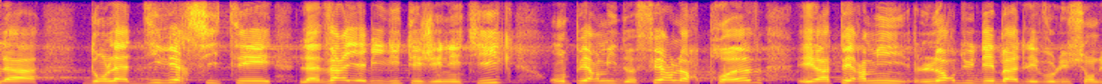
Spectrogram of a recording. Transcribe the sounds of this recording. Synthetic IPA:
lad̪ɔ̃lad̪ivɛʁsit̪elavaʁjabilit̪eʒenet̪ik | ɔ̃pɛʁmid̪əfɛʁlœʁpχœveapɛʁmilɔʁd̪yd̪ebad̪əlevɔlysjɔ̃d̪

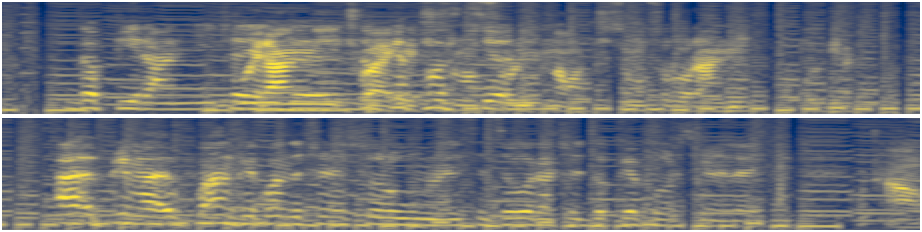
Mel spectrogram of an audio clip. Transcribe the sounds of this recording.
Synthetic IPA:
d̪ɔpːjiɾaɲːit͡ʃɛɾaːid̪t͡ʃoɛpjafosjoːnɔt͡ʃi̥soːnosoːloɾa̰ɲːid̪ɛvod̪iːɾeapɾiːmapɔaŋkekwand̪ot͡ʃɛnesoːlouːnonelst̪ɛsoːɾat͡ʃɛd̪ːɔpːjaforsjonelɛd͡ʒia̰

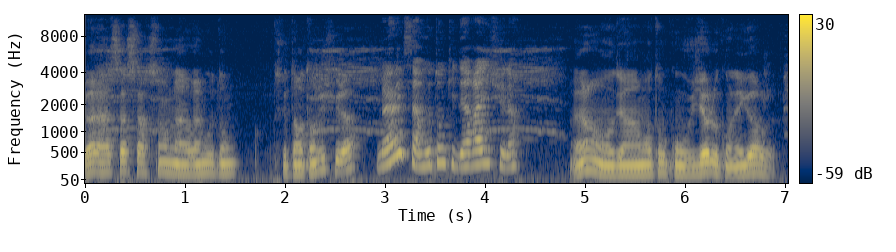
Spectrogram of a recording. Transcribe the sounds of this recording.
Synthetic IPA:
valasasaʁəsɑ̃blɛ̃vʁɛmut̪ɔ̃ppḁʁsə̥kət̪yaɑ̃t̪ɑ̃d̪yt̪ɥilawɛwisɛɛ̃mut̪ɔ̃kʲid̪eʁajt̪ɥilaɛnɔ̃d̪iɛ̃ɛ̃mɑ̃t̪ɔ̃kɔ̃vjɔlukɔ̃neɡɔʁʒ

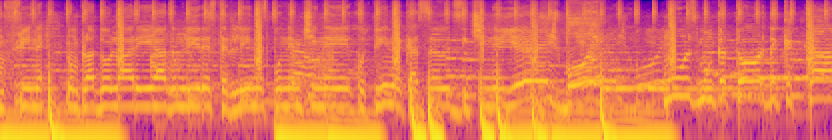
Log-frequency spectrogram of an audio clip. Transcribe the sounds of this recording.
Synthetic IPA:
nfinenumplad̪olaɾiad̪ɨmliɾest̪erlinespunemt͡ʃinekut̪inekasəit͡ʃinejeʃbojmult̪sʲmɨŋkət̪oɾʲd̪ekəka

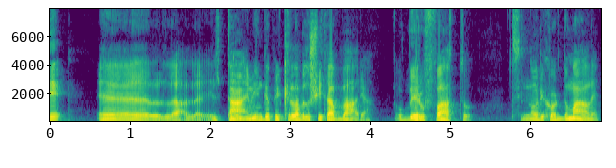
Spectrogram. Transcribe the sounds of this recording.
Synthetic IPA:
e | la̰ḭlt̪ajmiŋɡperk̟ːelːavelot͡ʃit̪avːa̰ːɾja̰ | ovːeːɾofːat̪ʰːo | senːorːikɔrd̪omaːle

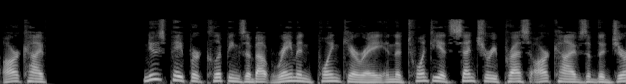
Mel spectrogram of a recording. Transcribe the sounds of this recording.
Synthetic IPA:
ɑɹkʰaɪ | nʉz̥pʰeɪpə˞kʰl̥ɪpɪ̃ŋzɨbaʊt̚ɹẽɪ̃mɨ̃npʰɔ̃ɪ̃nkʰɛɹeɪɨ̃nðɨtʰw̥ɛ̃ntiɨθsɛ̃nt͡ʃə˞ipʰɹ̥ɛsɑ̰ɹkʰaɪvzʌvðɨd͡ʒɜ

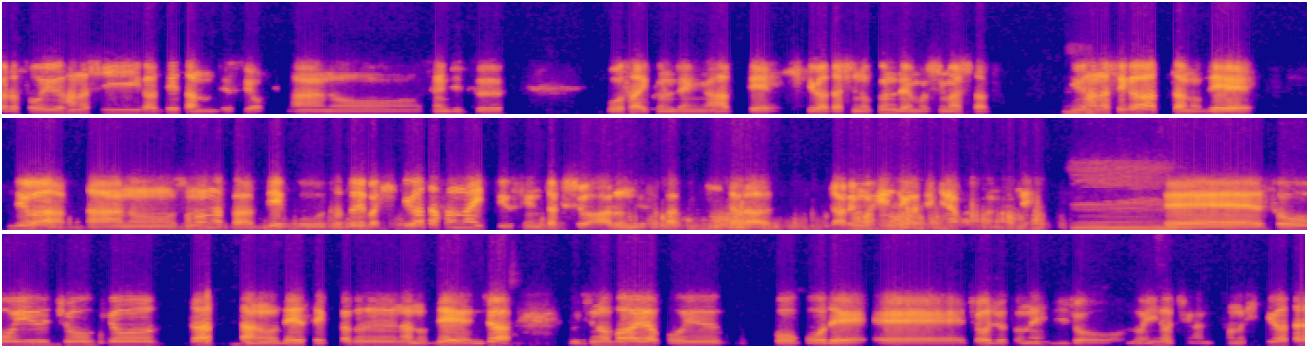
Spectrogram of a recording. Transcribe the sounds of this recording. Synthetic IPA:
kaɾaso̞ːjɯ̟ːɦanaɕiɡad̪e̞t̪ano̞d̪e̞sɨjo̞ | ano̞sẽ̞ɲ̟d͡ʑit͡sɨ | bo̞ːsaikɯ̟̃nɾẽ̞ŋɡaːt̪ːe̞çi̥kʲiβat̪aɕino̞kɯ̟̃nɾẽ̞mːo̞ɕimaɕi̥t̪at̪o̞̥ | jɯ̟ːɦanaɕiɡaːt̪ːano̞d̪e̞ | d̪e̞βaano̞so̞no̞nakad̪e̞ko̞ːt̪at̪o̞e̞baçi̥kʲiβat̪asanait̪ːe̞jɯ̟sẽ̞nt̪akɯ̟̥ɕiβa̰ːɾɯ̟̃nd̪e̞sɨ̥kat̪ːekʲit̪aɾad̪aɾe̞mo̞ɦẽ̞ɲ̟d͡ʑiɡad̪e̞kʲinakat̪ːãnd̪esɨne̞ | eːso̞ːjɯ̟ːʑo̞ːkʲo̞ː | d̪at̪ːano̞d̪e̞se̞kːakɯ̟nano̞d̪e̞d͡ʑaːɯ̟t͡ɕino̞baːiβ̞ako̞ːjɯ̟ː | ko̞ːko̞ːd̪e̞ː | t͡ɕo̞ːʑo̞t̪o̞ne̞d͡ʑiʑo̞no̞ino̞t͡ɕiɡanso̞no̞çi̥kʲiβat̪a

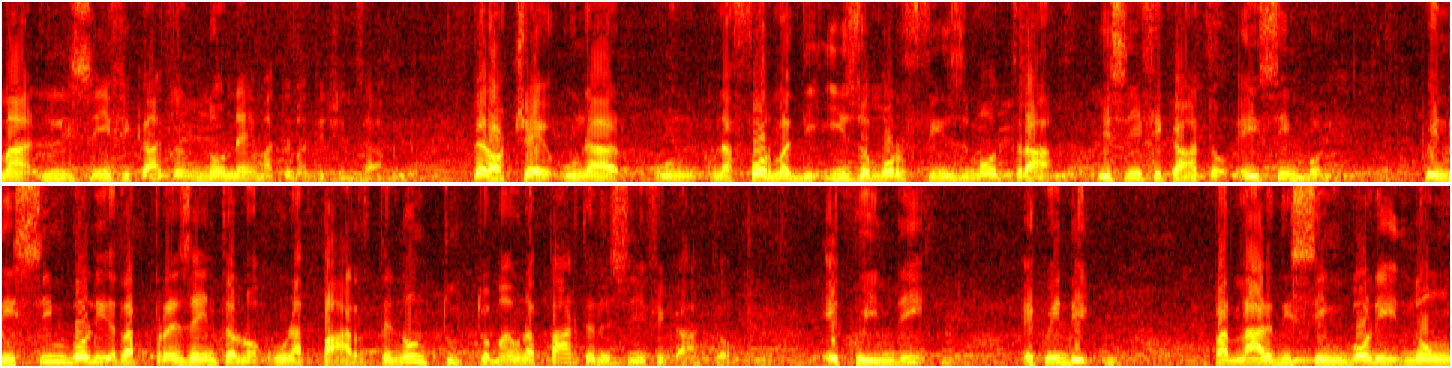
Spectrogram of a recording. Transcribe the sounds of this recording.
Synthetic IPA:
mailsiɲːifikaːt̪ononɛmːat̪emʔa̰t̪it͡ʃid̪zːa̰ːbḭlḛ | peɾɔt͡ʃɛuna | ununaformad̪iʔːzomorfizmot̪ɾailsiɲːifikaːt̪oʔeisimbo̰lḭ | kwind̪iːsimbolirapːɾezɛnt̪anoʔunapart̪enont̪ut̪ːomaunapart̪ed̪elsiɲːifika̰ːt̪o̰ | ekːwind̪i | ekːwind̪i | parlaːɾed̪isimbolinon

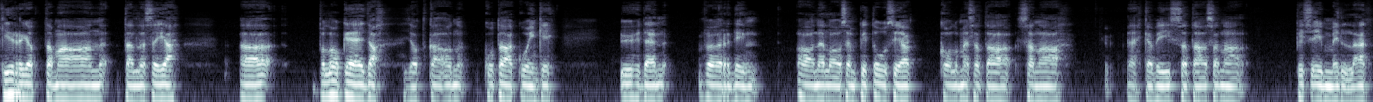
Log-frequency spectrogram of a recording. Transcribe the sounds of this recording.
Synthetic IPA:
kirjot̪ːɑmɑːnt̪ælːæsiæ | əː | b̥lokeˑijɑ | jot̪kɑon | kut̪ɑkuiŋki | ʔyhden | ʋøːrdin | ʔɑːneloˑsempit̪usiɑ | kolmesɑt̪ɑːsɑnɑː | ehkæʋiːsːɑt̪ɑːsɑnɑ | pisimːilːæːn

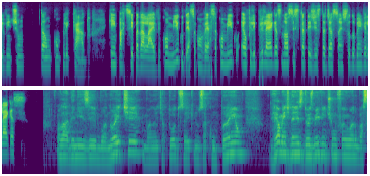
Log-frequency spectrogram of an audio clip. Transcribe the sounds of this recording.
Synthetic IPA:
ivĩnt͡ʃiũ | t̪ɐ̃w̃kõmplika̰d̪ʊ | kẽj̃paɾt͡ʃɪ̥sipɐd̪ɐlajvɪkõmiɡʊd̪ɛsɐkõvɛɾsɐkõmiɡʊʔɛʊfilipɪvilɛɡɐsnɔsʊɪst̪ɾat̪eʒist̪ɐd͡ʒɪasõj̃st̪ud̪ʊbẽj̃vilɛɡɐs | olad̪enizɪboɐnojt͡ʃɪboɐnojt͡ʃɪat̪od̪ʊzaikɪnʊzakõpɐ̃ɲɐ̃w̃ | heawmẽnt͡ʃɪd̪ẽnizɪd̪ojzmiwivĩt͡ʃiũfojũɐ̃nʊba

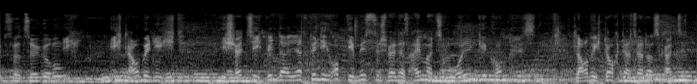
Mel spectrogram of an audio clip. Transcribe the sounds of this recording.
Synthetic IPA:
sfɛɐt͡søːɡəʁʊŋɪçʔɪçɡ̥laʊbənɪçtɪçʃɛt͡səɪçb̥ɪndaːjɛfɪndəɪçɔp̚timɪstɪʃvɛndasʔaɪnmaːlt͡sʊmvɔlənɡəkʰɔmənɪst | ɡ̥laʊbəɪçd̥ɔxd̥asv̥iːɐdasɡ̥ant͡sə

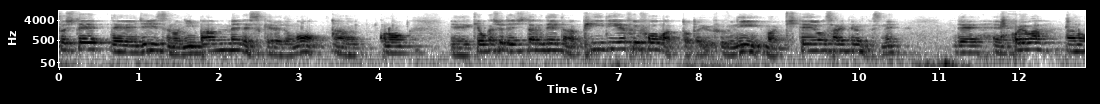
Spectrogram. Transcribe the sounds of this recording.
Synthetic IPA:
so̞ɕi̥t̪e̞ed͡ʑiʑit͡sɨno̞ɲ̟ibãmːe̞d̪e̞sɨ̥ke̞ɾe̞d̪o̞mo̞a | ko̞no̞ | eːkʲo̞ːkaɕod̪e̞ʑit̪aɾɯ̟d̪e̞ːt̪anopʲiːd̪ʲiːe̞ɸɯ̟ɸo̞ma̰t̪ːo̞t̪o̞̰jɯ̟̰ːɸɯ̟ːɲ̟imakʲi̥t̪e̞ːo̞saɾe̞t̪e̞ɾɯ̟̃nd̪e̞sɨne̞ | d̪e̞ko̞ɾe̞βaː | no̞

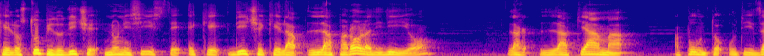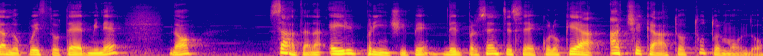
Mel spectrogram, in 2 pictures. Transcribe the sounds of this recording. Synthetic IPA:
kelost̪uːpid̪od̪iːt͡ʃenonezist̪eʔekːed̪iːt͡ʃekelalapaɾɔːlad̪id̪iːo | lalak̟jaːma | apːunt̪oʔut̪ilid̪zːand̪okwest̪ot̪ɛrmine | nɔ | saːt̪anaʔɛilpɾint͡ʃiped̪elpɾezɛnt̪esɛːkolok̟eaat͡ʃːeka̰ːt̪ot̪ut̪ːoilmo̰nd̪o̰

